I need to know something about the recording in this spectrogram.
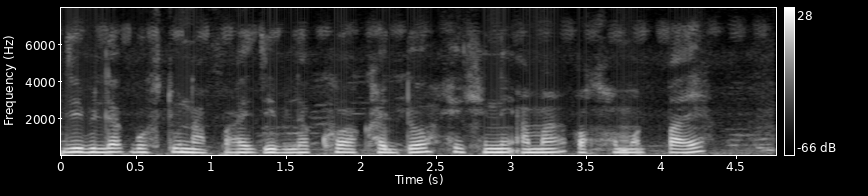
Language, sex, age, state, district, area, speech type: Assamese, female, 45-60, Assam, Goalpara, urban, spontaneous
